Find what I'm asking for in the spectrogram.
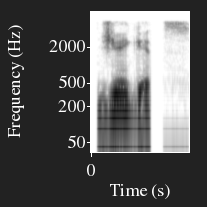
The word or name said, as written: gigots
